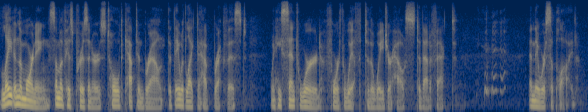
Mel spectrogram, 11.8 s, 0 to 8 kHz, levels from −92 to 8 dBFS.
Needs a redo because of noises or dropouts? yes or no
yes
